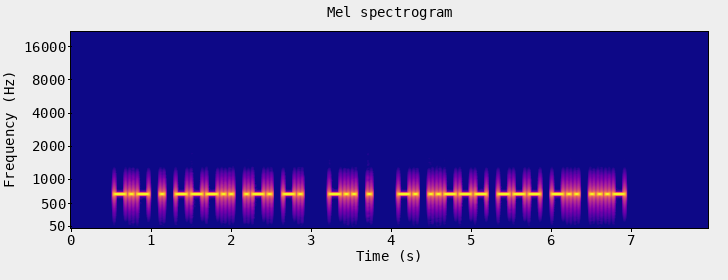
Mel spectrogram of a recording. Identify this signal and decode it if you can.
Morse code, heard as a keyed tone, about 25 wpm, 700 Hz. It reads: KE8RN DE N2ODV
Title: USA Callsign DE Callsign - 5 Characters - 25wpm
